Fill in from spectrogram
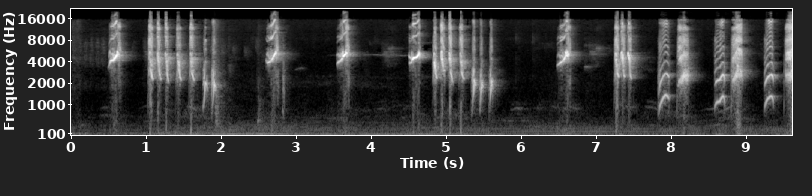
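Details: Long-tailed shrike singing a lively song rich in mimicked wild-bird phrases: high chirps and quick trills in bursts, some falling slurred notes, then a run of rising whistled notes near the end, with a faint low hum underneath.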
